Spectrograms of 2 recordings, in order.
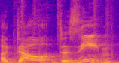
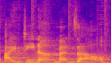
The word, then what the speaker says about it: Idina Menzel: explanation he had but he mispronounced her name and said something completely different he announced her as adele dazeem her name is idina menzel he did apologize to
